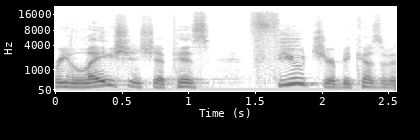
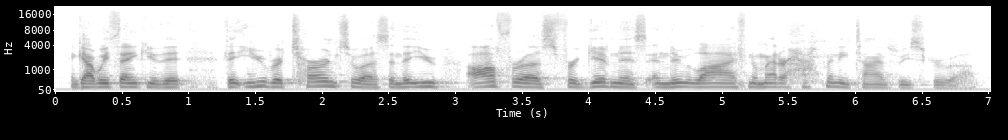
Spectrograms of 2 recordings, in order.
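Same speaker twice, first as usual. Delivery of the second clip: gentle spoken prayer, voice easing down; 3 semitones lower than usual. Real, not acted. Leads the congregation in prayer.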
